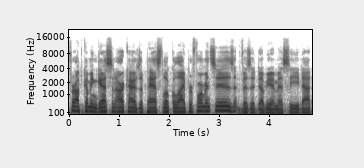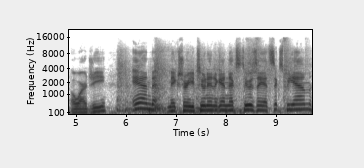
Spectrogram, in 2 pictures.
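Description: Music plays in the background as a man speaks at a fairly slow pace with a warm, upbeat tone. His pitch is fairly high, with very wide swings, and his loudness stays very even. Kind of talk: live remote radio hosting: venue intros, sponsor read, band interviews. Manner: warm, chatty, upbeat, joking.

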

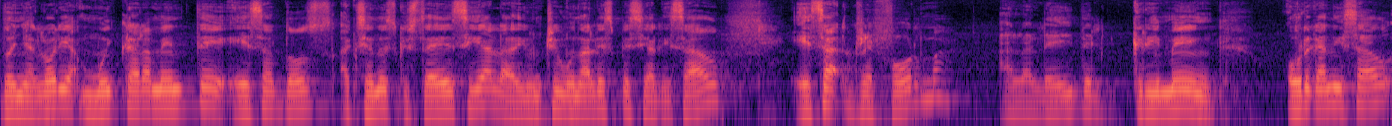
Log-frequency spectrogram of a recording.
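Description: Here a man speaks at a moderate pace in a medium pitch. His tone is dark and mellow, with ordinary pitch variation. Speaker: radio co-host. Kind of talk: interview. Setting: studio.

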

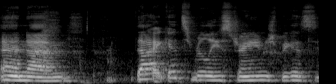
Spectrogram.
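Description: Noticeable background noise sits behind the recording. A woman speaks with fairly even intonation. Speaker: tattoo artist. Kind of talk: casual chat.

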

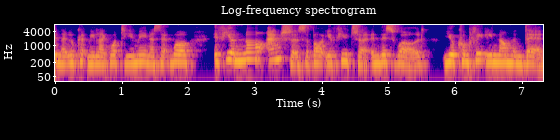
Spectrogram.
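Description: A woman talks at a moderate pace, her fairly high voice somewhat breathy. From Germany. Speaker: holistic dentist and healer. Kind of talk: casual chat.

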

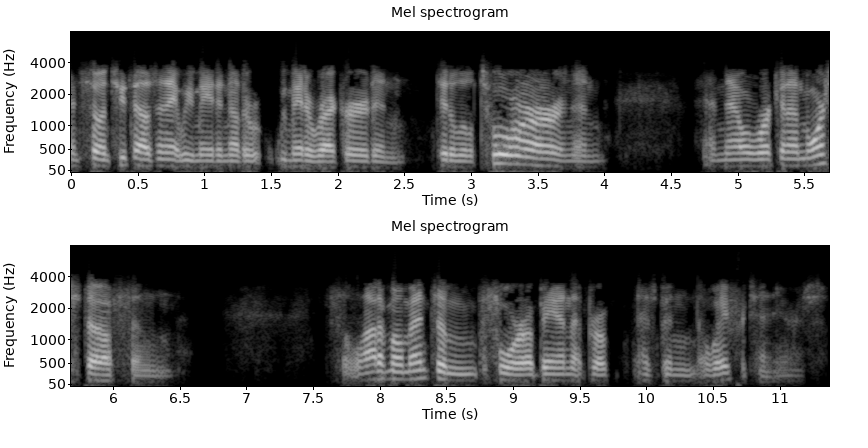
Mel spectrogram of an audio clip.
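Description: An ordinary speaking voice from a man with an American accent, at medium pitch and a fairly quick pace, with fairly even intonation and big swings in loudness. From Brooklyn, New York. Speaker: singer and commercial composer. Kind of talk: interview. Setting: phone call.

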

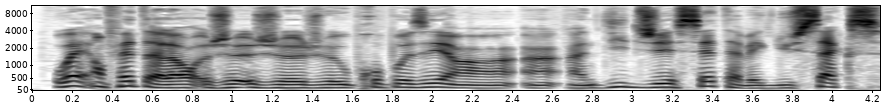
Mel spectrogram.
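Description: In a very clean recording with a silent background and a dry, close sound with no echo, a man speaks at a moderate pace, medium in pitch with ordinary pitch variation. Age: 40s. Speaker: DJ. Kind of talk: radio interview. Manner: halting.

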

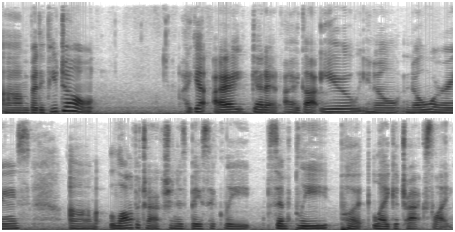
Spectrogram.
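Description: A woman with a warm tone, lively intonation and a very slow pace. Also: fairly low pitch for a woman. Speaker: podcast host. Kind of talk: solo podcast monologue, casual and spiritual. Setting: home, at a microphone. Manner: casual, chatty, warm.

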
